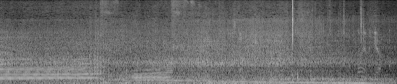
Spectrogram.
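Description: Ford RS car revving hard and accelerating on a winding mountain road, engine note rising through the gears then dropping into a lower steady drone, loud and close with some talk in the cabin.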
